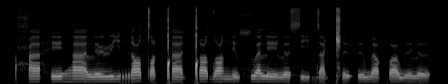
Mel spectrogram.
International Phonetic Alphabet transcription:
ħ a˨ h e˨ ɦ a˦˨ l ɘ˨ ɭ i˨ r ɜ˦ tˤ ə˨ ǃ a˨ ǃ i˦ dˤ ɜ˦ n e˨ sʷ a˦ l e˨ l ə˨ s i˨ d a˨ ǁ ɘ˨ ʔ ɘ˦ w ɜ˨ qʷ ɘ˦˨ w ɘ˨ l ə˨

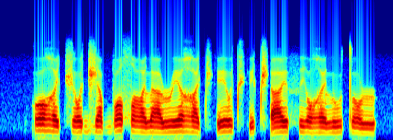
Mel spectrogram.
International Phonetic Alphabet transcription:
k ɔ ʁ e t͡ʃ ɔ d͡ʒ a b ɪ sˤ a e̯ l a ɹ e ʁ a t͡ʃʼ e o̯ t͡ʃʼ ɪ t͡ʃʼ a e̯ θ i o̯ ʁ e l u t ɔ ɹ

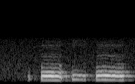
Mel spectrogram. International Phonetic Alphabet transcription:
ʔ ũ˨ ʔ i˦˨ ʔ ũ˦˨

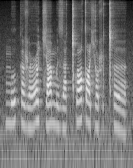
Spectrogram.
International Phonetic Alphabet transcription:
m o k a ʐ ɵ ʕ ɵ t͡ɕ a m ɘ z a ǀʰ o tˤ ɜ ɕ ɔ ʂ ɘ ǀʰ ɜ

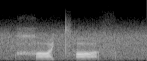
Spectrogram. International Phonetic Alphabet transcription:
χ ɑ cʰ ɑ z

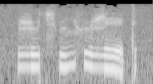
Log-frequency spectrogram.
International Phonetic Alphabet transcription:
ɮ ʉ t͡sʰ ʉ ʎ x ʉ ɮ e t

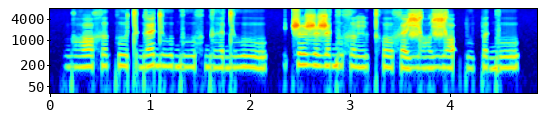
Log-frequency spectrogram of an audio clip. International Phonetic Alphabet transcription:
ɡʱ ɔ x ɤ k u t ə ɡ œ dʱ u ɡʱ u x ɡʱ ə dʱ u | ʈ͡ʂ ɯ ʐ ɯ ʐ ə ɡ u x ɤ ŋ ɯ kʰ o x œ ʑ ɔ̤ ʑ ɔ ʔ p ṳ p ə ɡ u

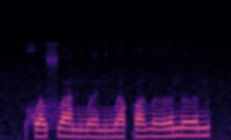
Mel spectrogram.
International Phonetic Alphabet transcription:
χʷ a sʷ aː n ŋʷ ɛː n ŋʷ ɛ qʷ ə ð əː n əː n

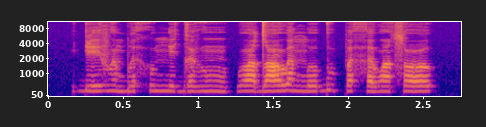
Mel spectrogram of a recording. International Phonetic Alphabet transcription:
ɠ e v ə̃ b ə h u ŋ e ɡ œ v ũ | w ɵ dˤ œ w ɐ ŋ o ɠ u p ɐ h ɐ w ə̃ sˤ o

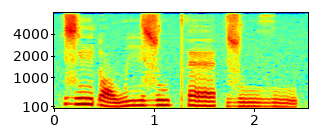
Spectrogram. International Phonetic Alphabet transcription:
z ĩ˦ ɗ ɔ˨ w iː˦ z u˦ pʰ ɛ˦ | z uː˨ ɣ u˨

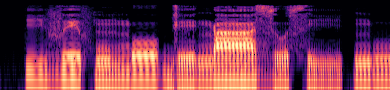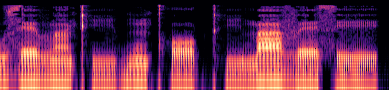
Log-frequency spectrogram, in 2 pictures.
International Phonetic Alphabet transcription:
i˦˨ v e˦ f ũ˨ m oː˦ ɡ eː˨˦ ŋ aː˦ z ʊ˨˦ s i˨ | ŋ uː˦ z ɛ˨ β ã˨ kʰ i˨ b ũ˦ kʰ ɔ˨˦ kʰ i˨ m aː˦ v ɛ˨ s e˨

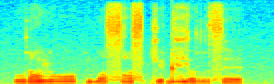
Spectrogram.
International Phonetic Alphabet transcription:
o ɾ ɑ ɭ ɔ | mʲ ɑ sˤ ɑ s kʲ ɛ ɖ vʲ ɔ r s ɛ

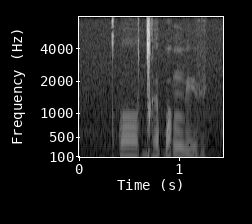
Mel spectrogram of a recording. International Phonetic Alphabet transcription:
kʼ oː ɡ͡ǀ ə ɓ ɔ ŋ͡m y v

